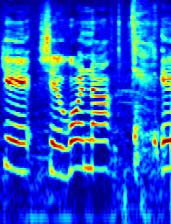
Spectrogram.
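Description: A man speaking loudly in drawn-out, emphatic phrases, with a short harsh noisy sound about a second and a half in.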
